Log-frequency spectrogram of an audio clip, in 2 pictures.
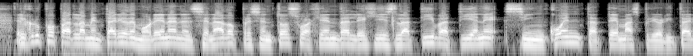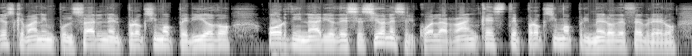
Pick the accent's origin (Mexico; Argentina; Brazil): Mexico; somos los mexicanos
